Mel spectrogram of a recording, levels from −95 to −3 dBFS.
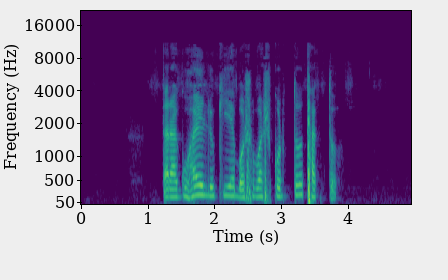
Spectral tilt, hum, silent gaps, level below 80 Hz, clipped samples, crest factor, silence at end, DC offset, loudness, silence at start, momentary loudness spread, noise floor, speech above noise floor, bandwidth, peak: -7 dB/octave; none; none; -46 dBFS; under 0.1%; 30 dB; 1.1 s; under 0.1%; -30 LUFS; 1.25 s; 11 LU; -89 dBFS; 59 dB; 11 kHz; -2 dBFS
